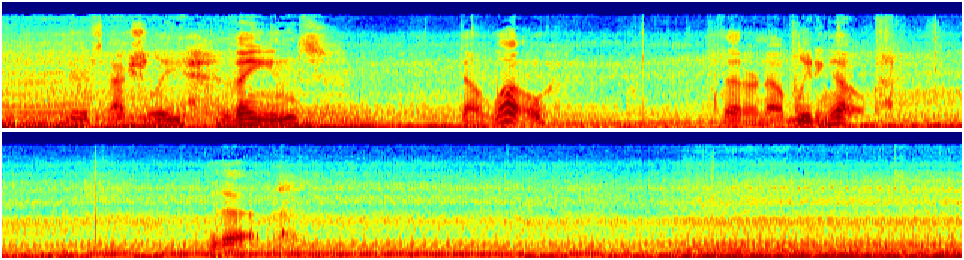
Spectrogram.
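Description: A digger's engine rumbles steadily close by.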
